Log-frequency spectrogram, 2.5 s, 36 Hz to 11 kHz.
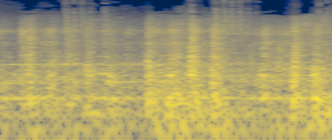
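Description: A 651 series express train, the Super Hitachi No. 66 from Sendai to Ueno, runs steadily. Its dense rumble of motor and wheel noise is broken by periodic clacks of wheels crossing rail joints, with no voices present.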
